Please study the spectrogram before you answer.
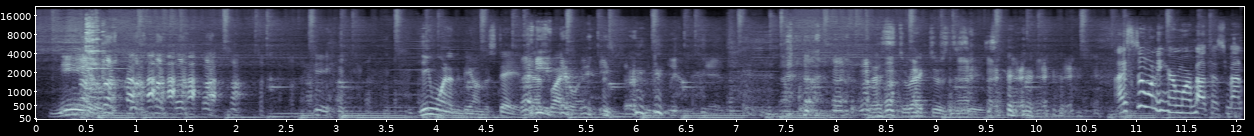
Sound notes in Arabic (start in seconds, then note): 0.4 ماركوس ومايكل يضحكان; 4.8 يضحك; 10.3 يضحك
